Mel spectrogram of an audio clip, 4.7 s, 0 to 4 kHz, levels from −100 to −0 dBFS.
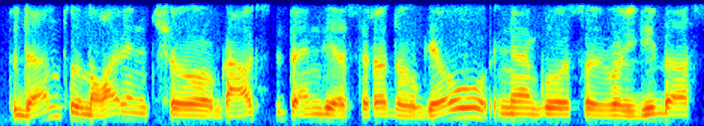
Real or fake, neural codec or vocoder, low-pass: real; none; 3.6 kHz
